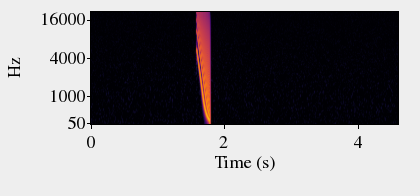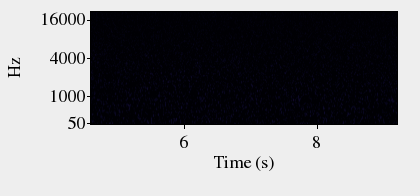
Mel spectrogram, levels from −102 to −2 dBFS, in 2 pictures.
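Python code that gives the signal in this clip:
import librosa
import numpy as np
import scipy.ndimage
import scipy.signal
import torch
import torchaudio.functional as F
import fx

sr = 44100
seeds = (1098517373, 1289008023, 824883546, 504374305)

y = fx.laser_zap(sr, level_db=-12.0, start_hz=5700.0, end_hz=150.0, length_s=0.2, wave='saw')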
